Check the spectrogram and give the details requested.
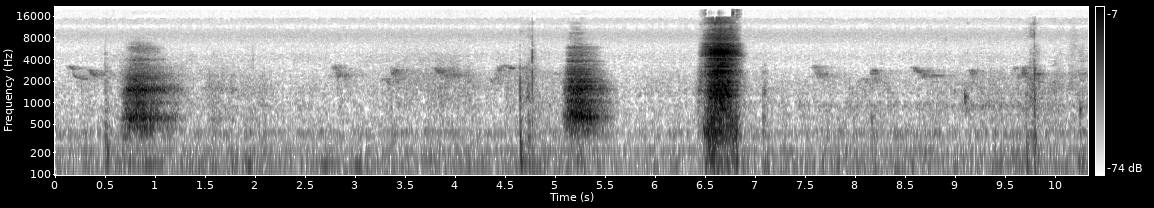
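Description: Three brief, sharp, explosive bursts of air spaced a few seconds apart against quiet room noise, consistent with a run of sneezes.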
